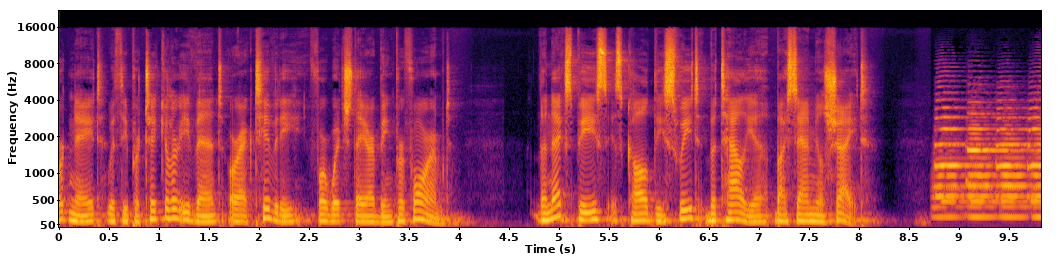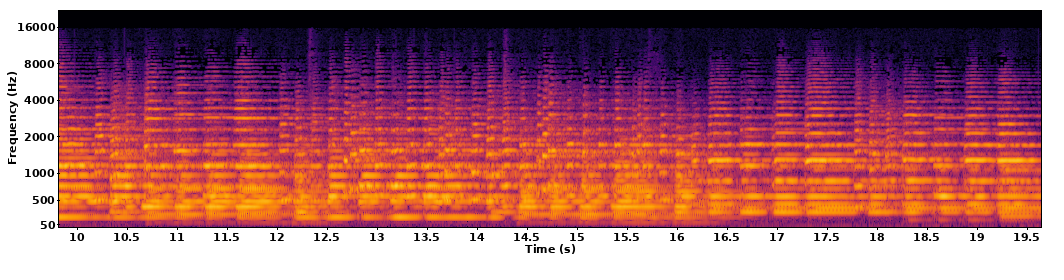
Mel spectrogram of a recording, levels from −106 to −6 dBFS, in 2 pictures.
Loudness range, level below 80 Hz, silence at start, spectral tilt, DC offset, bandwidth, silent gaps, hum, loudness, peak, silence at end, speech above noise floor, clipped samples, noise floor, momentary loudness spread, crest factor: 8 LU; -48 dBFS; 0 s; -3 dB/octave; under 0.1%; 16 kHz; none; none; -20 LUFS; 0 dBFS; 0 s; 40 dB; under 0.1%; -60 dBFS; 10 LU; 22 dB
